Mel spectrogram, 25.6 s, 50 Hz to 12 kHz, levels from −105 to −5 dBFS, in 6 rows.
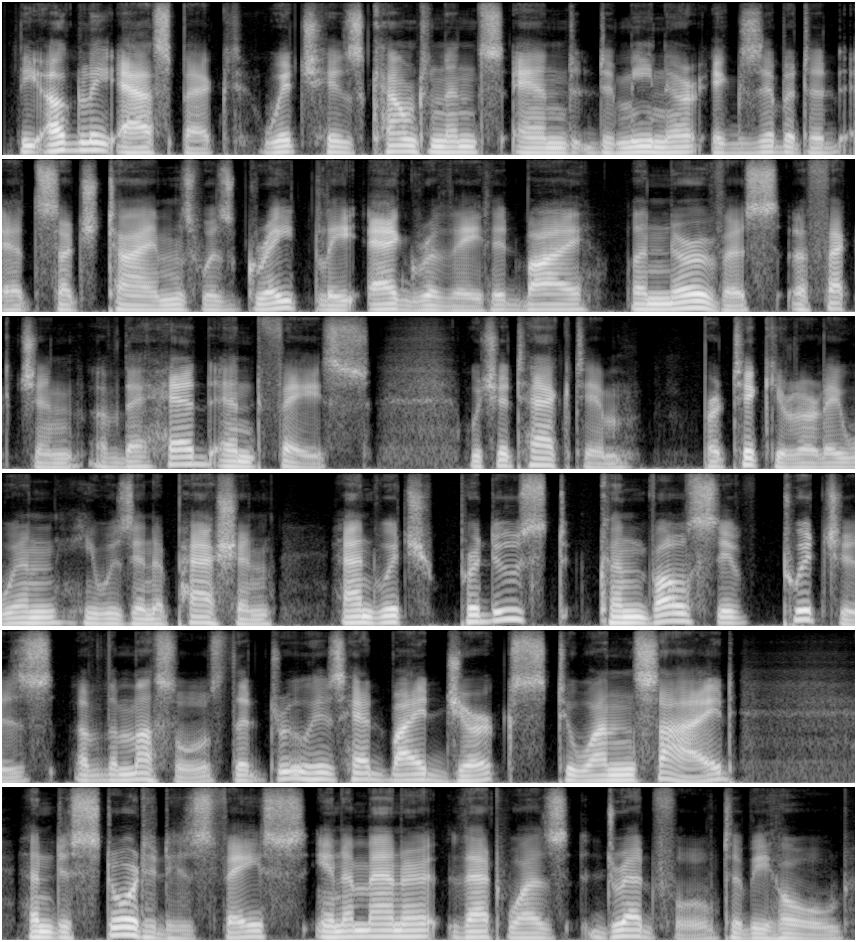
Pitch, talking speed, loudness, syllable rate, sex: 115 Hz, 150 wpm, -21 LUFS, 4.5 syllables/s, male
